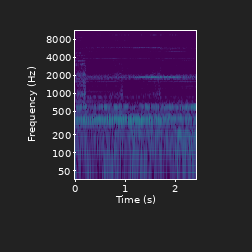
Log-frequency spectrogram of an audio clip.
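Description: Minimal electronic music: several steady held electronic tones, with a higher textured layer above them that cuts off abruptly shortly after the start.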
